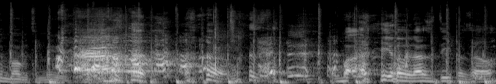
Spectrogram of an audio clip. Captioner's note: laughing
